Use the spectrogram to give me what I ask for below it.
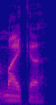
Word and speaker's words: MiCA: And you guys say MiCA, not MICA. – Excuse me. – I don't know, what is the right pronunciation? Give it to us. – I've always said MiCA. – MiCA. All right, perfect.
